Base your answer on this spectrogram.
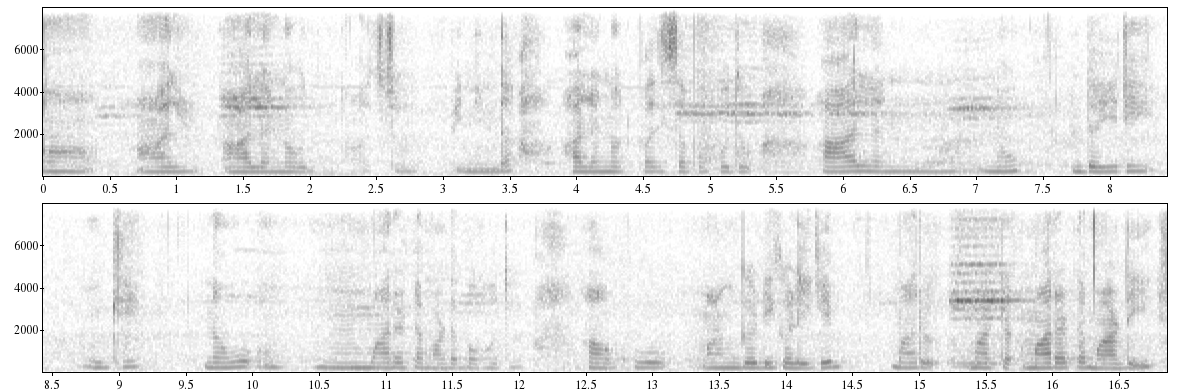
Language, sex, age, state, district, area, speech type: Kannada, female, 18-30, Karnataka, Chamarajanagar, urban, spontaneous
